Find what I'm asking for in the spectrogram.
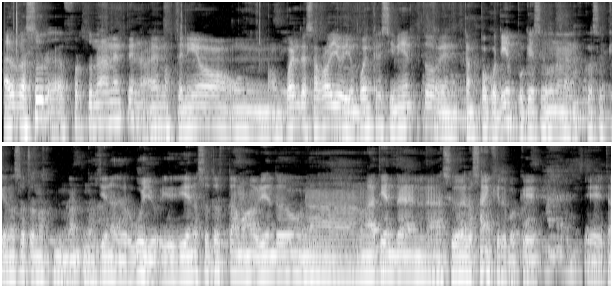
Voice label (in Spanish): Cuña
